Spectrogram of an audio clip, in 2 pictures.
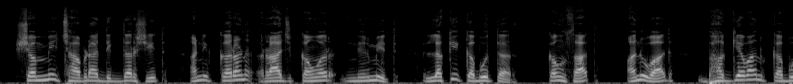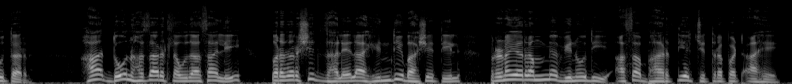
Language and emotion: Marathi, neutral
